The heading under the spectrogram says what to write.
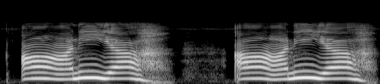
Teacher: آخری حرف پر جزم دے کر سانس توڑنا ہے کیونکہ یہاں پہ آیت ہے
